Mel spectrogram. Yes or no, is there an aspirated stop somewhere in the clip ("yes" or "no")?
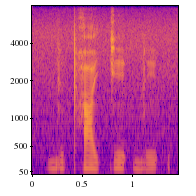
yes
